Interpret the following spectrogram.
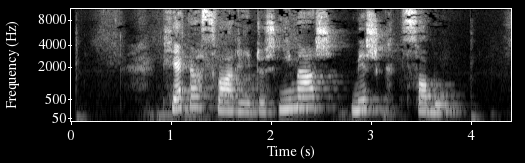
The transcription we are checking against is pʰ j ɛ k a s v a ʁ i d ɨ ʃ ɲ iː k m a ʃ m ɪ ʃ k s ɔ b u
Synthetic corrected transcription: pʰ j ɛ k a s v a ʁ i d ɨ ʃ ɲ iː m a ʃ m ɪ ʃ k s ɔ b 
